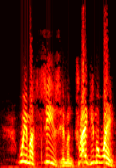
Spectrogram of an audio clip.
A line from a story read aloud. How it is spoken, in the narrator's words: cried the abbot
